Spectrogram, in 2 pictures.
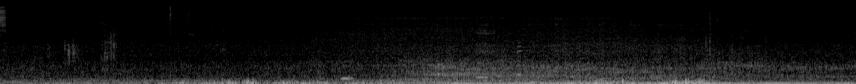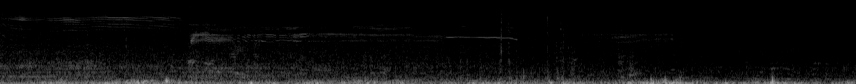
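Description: Outdoor ambience: a low rumble, strongest in the first half, with faint voices, and brief high thin whistling tones a little past the middle.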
